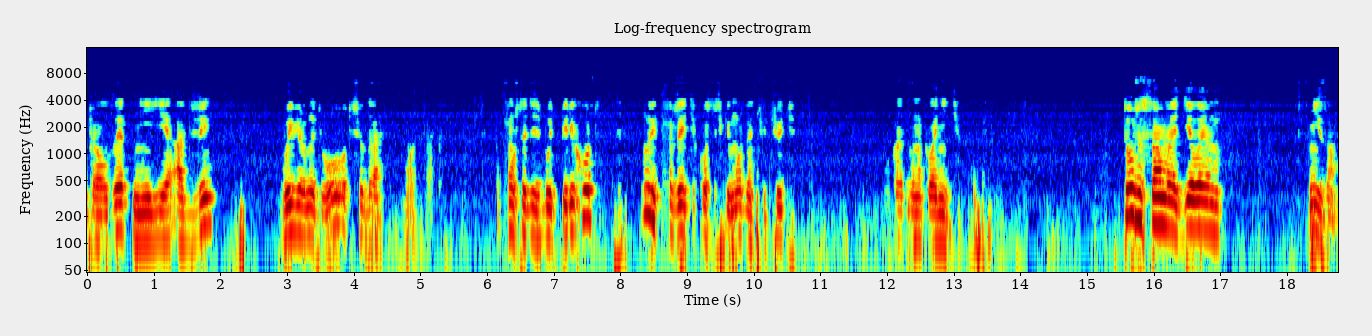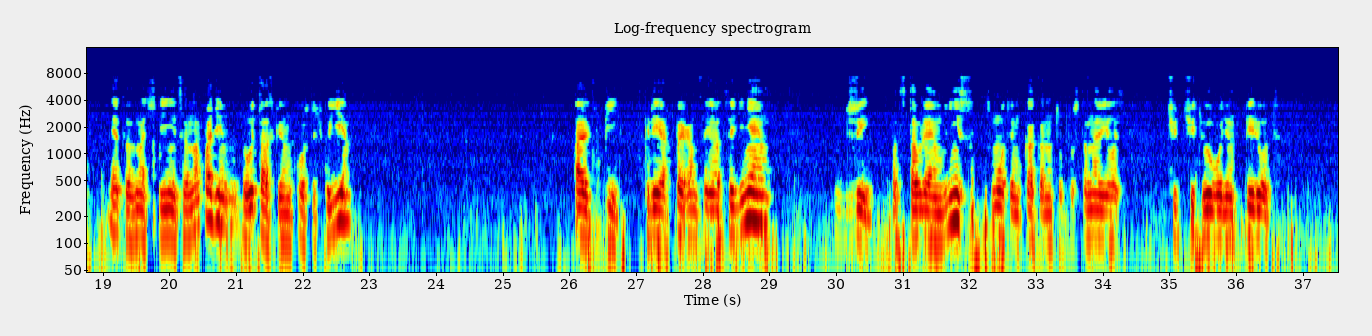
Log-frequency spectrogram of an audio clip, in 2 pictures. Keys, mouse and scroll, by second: 1.6 g, 7.6 click, 8.4 g, 10.5 click, 11.3 g, 12.7 middle click, 15.2 shift+middle click, 17.4 click, 19.7 KP_1, 21.5 e, 24.5 click, 26.2 alt+p, 29.4 click, 31.7 middle click, 33.7 click, 37.0 click.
